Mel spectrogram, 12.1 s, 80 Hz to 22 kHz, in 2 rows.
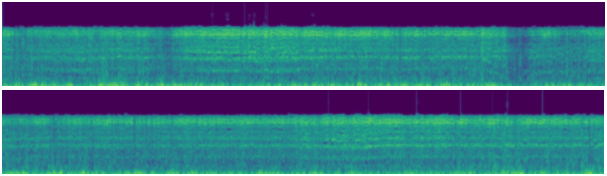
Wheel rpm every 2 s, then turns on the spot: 220, 220, 140, 220, 230, 230.
none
